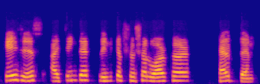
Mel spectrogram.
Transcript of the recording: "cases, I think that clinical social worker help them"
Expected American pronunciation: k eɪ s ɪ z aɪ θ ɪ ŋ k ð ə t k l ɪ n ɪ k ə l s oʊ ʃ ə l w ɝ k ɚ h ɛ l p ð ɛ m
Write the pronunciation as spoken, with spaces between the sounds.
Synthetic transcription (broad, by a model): k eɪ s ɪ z aɪ t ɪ ŋ k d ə t k l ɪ n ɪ k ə l s oʊ ʃ ə l w ɝ k ɚ h ɛ l p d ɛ m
